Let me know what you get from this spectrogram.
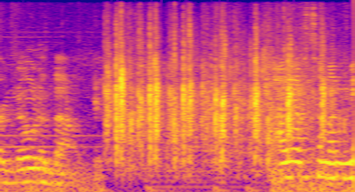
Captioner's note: applauses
